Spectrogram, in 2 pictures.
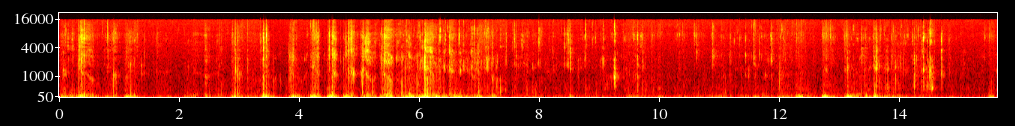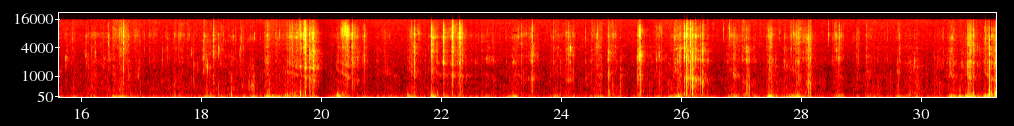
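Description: A dog chewing and biting raw meat fed from the hand, close up: a quick, continuous run of wet chomps, snaps and crunches.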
